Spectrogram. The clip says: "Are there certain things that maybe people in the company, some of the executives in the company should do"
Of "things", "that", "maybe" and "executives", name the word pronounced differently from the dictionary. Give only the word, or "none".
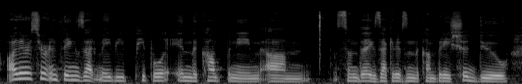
none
